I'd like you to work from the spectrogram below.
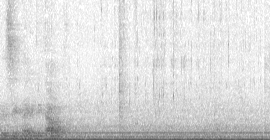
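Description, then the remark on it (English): Liquid is poured from the third of three jars, a short gurgling trickle near the start, over a steady electrical hum and background noise that continue after the pour fades. “And the third jar, as I pour this, it represents us.”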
